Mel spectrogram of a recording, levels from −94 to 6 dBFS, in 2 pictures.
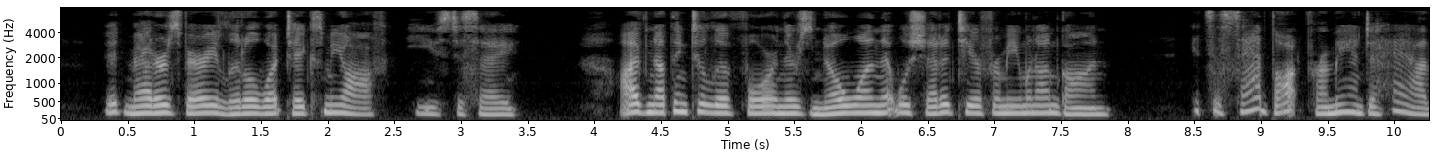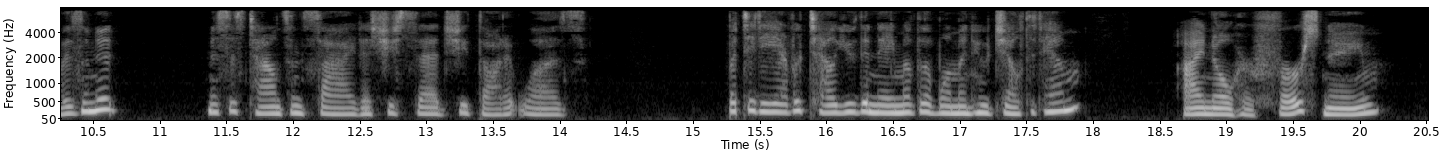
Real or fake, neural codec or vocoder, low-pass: real; none; 7.2 kHz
